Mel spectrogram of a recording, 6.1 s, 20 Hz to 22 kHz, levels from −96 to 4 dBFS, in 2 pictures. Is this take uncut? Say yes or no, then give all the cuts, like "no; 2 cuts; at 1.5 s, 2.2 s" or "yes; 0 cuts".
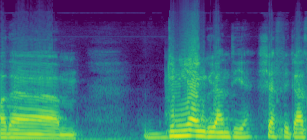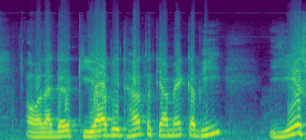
no; 1 cut; at 3.1 s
